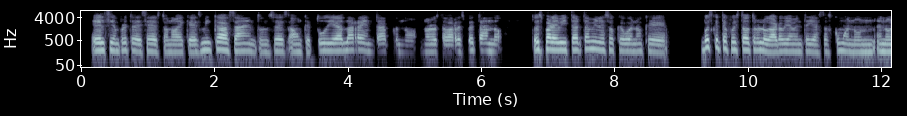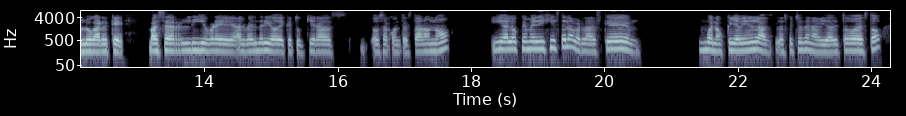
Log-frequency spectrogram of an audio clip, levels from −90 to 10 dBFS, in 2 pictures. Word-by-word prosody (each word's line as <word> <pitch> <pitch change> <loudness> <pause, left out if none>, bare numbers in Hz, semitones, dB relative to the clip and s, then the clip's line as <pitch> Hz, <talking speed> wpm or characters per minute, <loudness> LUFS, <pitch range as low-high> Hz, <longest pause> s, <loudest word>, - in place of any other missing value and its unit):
él 200 0 +4
siempre 200 0 -2
te 200 - -5
decía 180 0 +1
esto, 170 0 -5
¿no?, 170 0 -3
de 170 -1 -4
que, 170 0 0
es 170 - -8
mi 205 0 0
casa, 190 -3 +4
entonces 175 +1 -4
aunque 175 -1 -4
tú 195 - -4
dieras 195 0 +2
la 205 0 +1
renta, 190 -3 -3
pues, 175 -1 -15
no 165 0 -14
no 175 0 -5
lo 180 - +1
estaba 170 -1 -1
respetando, 185 +1 -3 0.4
entonces, 220 -3 +2
para 215 -1 +9
evitar 210 0 +3
también 230 -1 0
eso, 205 -1 -3
qué 190 - -7
bueno 185 0 -2
que, 175 -3 -2 0.5
pues 260 +5 +4
que 265 - +1
te 235 0 +1
fuiste 215 -1 0
a - - +8
otro 205 +1 -1
lugar, 180 -3 +4
obviamente 185 0 -3
ya 175 -1 -2
estás 170 +1 -11
como 195 -1 -4
en 175 -1 -6
un 175 0 -4
en 180 0 0
un 175 0 +1
lugar 180 0 +6
de 180 - +2
que - - +4 0.4
va 190 - +8
a 190 - +6
ser 190 -1 +3
libre 190 -2 +1
albedrío 185 +2 0
de 175 -1 +2
que 175 - -4
tú 160 -2 -9
quieras, 175 -2 -4 0.4
o 175 - -3
sea, 175 0 -7
contestar 170 +1 -4
o 180 - -1
no, 210 +7 -2 0.6
y 220 +1 -1
a 220 - +4
lo 220 0 +1
que 225 0 -2
me 225 0 +2
dijiste 230 +3 0
la 275 -1 +1
verdad 185 -4 -2
es 180 - -11
que, 230 -5 +1 0.9
bueno, 205 -4 -1
que 200 - -2
ya 190 -1 +3
vienen 205 +3 +1
las 185 -5 0
las 175 - -6
fechas 205 +3 -5
de 210 - -2
navidad 170 -2 -1
y 175 - -7
todo 195 +2 +2
esto, 220 - 0
190 Hz, 210 wpm, -23 LUFS, 175-205 Hz, 0.9 s, para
